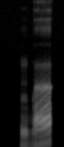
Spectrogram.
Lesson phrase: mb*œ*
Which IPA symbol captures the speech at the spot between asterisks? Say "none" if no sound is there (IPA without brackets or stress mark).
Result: œ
